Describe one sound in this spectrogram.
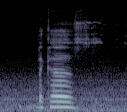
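A woman lets out a long, drawn-out cry.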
